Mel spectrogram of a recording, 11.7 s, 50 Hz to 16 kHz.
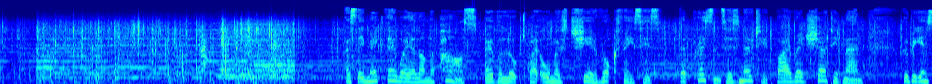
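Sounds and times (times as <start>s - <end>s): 
many horses' hooves pounding on a dirt trail: 0.0s - 11.6s
speech: 4.3s - 11.6s.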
